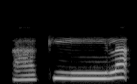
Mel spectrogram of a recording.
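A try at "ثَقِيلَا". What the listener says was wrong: salah. Iya, tapi panjang pendeknya kamu salah. Sakila. Kan layang panjang.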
